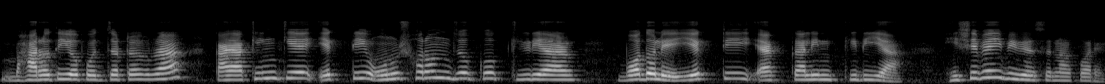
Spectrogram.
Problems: none marked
